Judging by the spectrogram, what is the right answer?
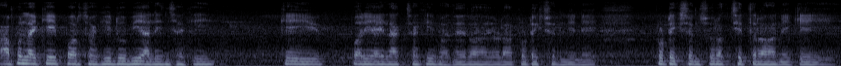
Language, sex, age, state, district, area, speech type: Nepali, male, 45-60, West Bengal, Darjeeling, rural, spontaneous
